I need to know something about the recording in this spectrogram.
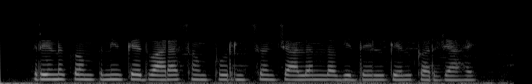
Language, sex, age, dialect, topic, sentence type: Magahi, female, 18-24, Southern, banking, statement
